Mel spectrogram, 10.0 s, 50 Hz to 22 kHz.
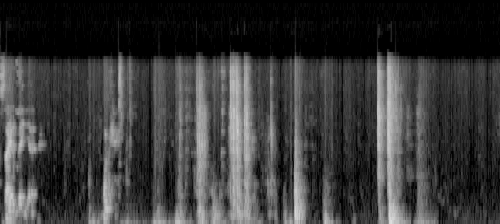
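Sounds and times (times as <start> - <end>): footsteps: 1.7 - 6.9
door knocks and scrapes: 3.9 - 5.1, 5.8 - 6.2
door closing thump: 7.6 - 8.6.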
